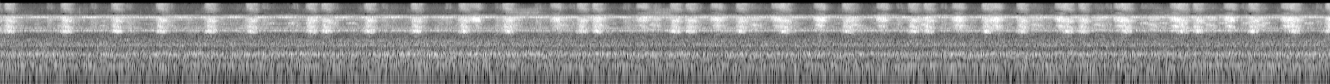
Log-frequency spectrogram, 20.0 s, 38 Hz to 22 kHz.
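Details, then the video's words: Crickets in the woods at night, recorded September 2, 2023 using a phone and stereo mic; dense high-pitched chirping in rapid regular pulses, several per second, layered over a persistent low droning hum throughout. "Crickets in the woods at night"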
